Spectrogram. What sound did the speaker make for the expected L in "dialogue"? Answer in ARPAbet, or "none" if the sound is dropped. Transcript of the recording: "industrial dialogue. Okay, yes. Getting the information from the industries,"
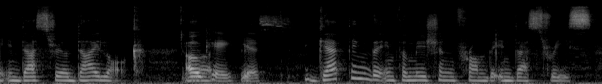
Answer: L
